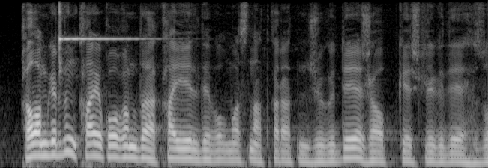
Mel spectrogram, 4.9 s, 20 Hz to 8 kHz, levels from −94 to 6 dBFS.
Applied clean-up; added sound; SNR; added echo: none; Bicycle bell; 11 dB; none.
